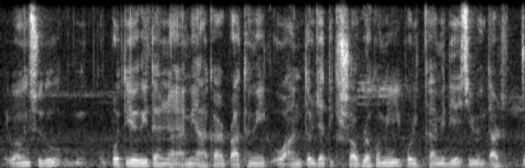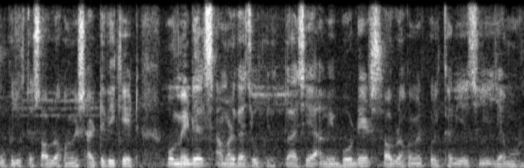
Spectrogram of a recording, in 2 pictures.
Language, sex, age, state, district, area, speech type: Bengali, male, 30-45, West Bengal, Paschim Bardhaman, urban, spontaneous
